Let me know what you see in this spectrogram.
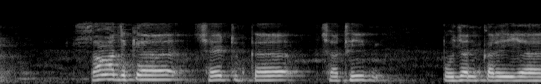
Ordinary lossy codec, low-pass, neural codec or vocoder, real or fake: Opus, 24 kbps; 7.2 kHz; codec, 16 kHz, 16 kbps, FreqCodec, smaller model; fake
